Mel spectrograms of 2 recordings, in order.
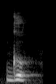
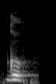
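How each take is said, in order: Both takes have the same delivery.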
